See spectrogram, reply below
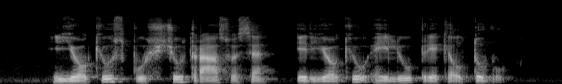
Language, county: Lithuanian, Marijampolė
